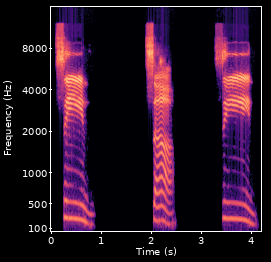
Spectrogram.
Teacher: நுனினாவின் மேல் பகுதி மேல் கீழ் பற்களுக்கு இடையில் இணையும் போது உண்டாகும் குரல் மெல்லியதாக இருக்க வேண்டும்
